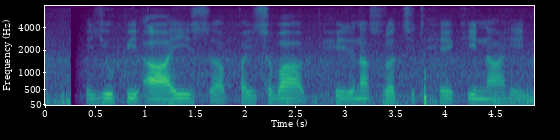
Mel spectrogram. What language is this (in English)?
Magahi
